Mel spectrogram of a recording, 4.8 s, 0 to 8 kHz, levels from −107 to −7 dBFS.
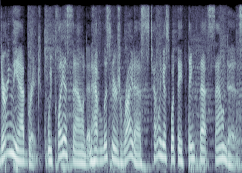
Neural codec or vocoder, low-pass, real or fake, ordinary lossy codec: vocoder, 44.1 kHz, 80 mel bands, Vocos; 7.2 kHz; fake; MP3, 64 kbps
